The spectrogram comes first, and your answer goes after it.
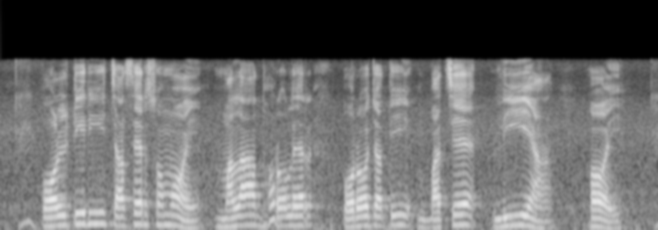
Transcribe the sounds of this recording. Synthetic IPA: pɔlʈiɾit͡ɕaseɾʃɔmɔe | malad̪ʱɔɾoleɾpɔɾod͡ʑat̪ibat͡ɕe | lia | hɔe

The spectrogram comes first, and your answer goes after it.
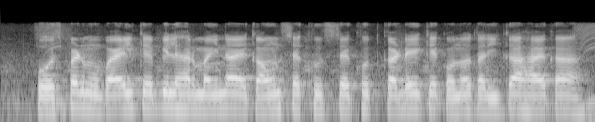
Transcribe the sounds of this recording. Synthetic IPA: poːsʈpeɳmoːbaːɪlkebɪlɦɐɾmɐɦiːnaekaːʊ̃ɳʈsexʊd̪sexʰʊd̪kɐɽekekɔːnot̪ɐɾiːkaɦɛkaː

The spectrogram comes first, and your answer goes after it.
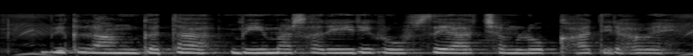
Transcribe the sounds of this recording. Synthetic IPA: bɪklãːŋɡət̪abiːmasəɾiːɾɪkɾuːpseaːtːt͡ʃʰəmloːɡkʰːaːt̪iɾəɦʋeː

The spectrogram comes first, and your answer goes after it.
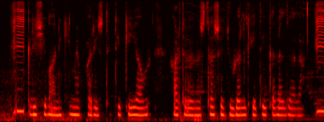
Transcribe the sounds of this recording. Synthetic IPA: kɾɪʃiʋaːnikimẽpɐɾɪst̪ʰɪ̥t̪ikiɔːɾɐɾt̪ʰəʋjəʋəst̪ʰased͡ʒuɽəlkʰeːt̪ikɐɾəld͡ʒaːlaː

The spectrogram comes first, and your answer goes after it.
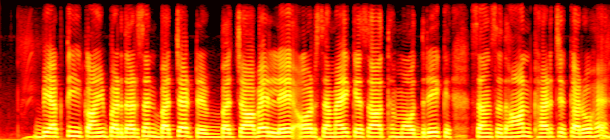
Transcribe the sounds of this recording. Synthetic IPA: ʋjəkt̪ikaːĩpəɾd̪əɾʃənbət͡ʃəʈbət͡ʃaːweleʔɔːɾsəməjkesaːt̪ʰmɔːd̪ɾɪk | sə̃nsəd̪ʱaːnkʰəɾt͡ʃkəɾoɦɛː

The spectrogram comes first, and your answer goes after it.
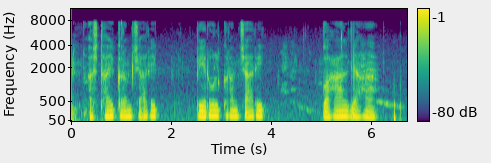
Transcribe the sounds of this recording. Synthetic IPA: əst̪ʰaːikɾəmt͡ʃa̰ːɾik | peɾoːlkəɾəmt͡ʃa̰ːɾik | oɦaːld͡ʒəɦã

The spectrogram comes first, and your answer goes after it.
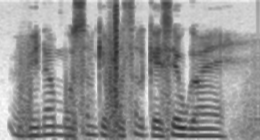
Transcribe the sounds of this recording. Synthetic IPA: ʋɪnamoːsəmkefɐsəlkɛːseʊɡaːɛ̃ː

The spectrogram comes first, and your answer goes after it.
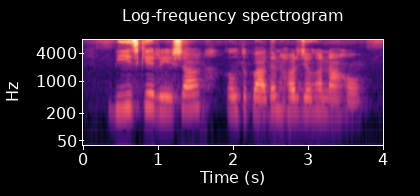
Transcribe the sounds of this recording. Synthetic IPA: biːd͡ʒkeɾeːʃakaʊt̪paːd̪ənɦəɾd͡ʒəɡənaɦoː

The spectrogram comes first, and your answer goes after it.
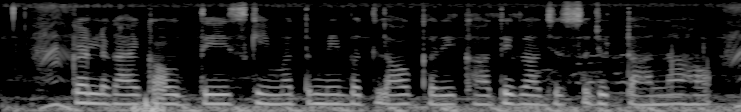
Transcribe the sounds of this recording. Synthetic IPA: kəɾlɐɡaːeka̰ʊd̪ːeːskiːmət̪mẽbəd̪laːʋkɐɾekʰaːt̪ɪɾːaːd͡ʒəsed͡ʒʊʈːaːnaɦoː

